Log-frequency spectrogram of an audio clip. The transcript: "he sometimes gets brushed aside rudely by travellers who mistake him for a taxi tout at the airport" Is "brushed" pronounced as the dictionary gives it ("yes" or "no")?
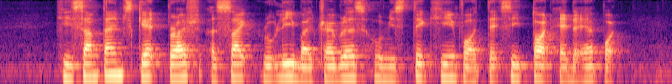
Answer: no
